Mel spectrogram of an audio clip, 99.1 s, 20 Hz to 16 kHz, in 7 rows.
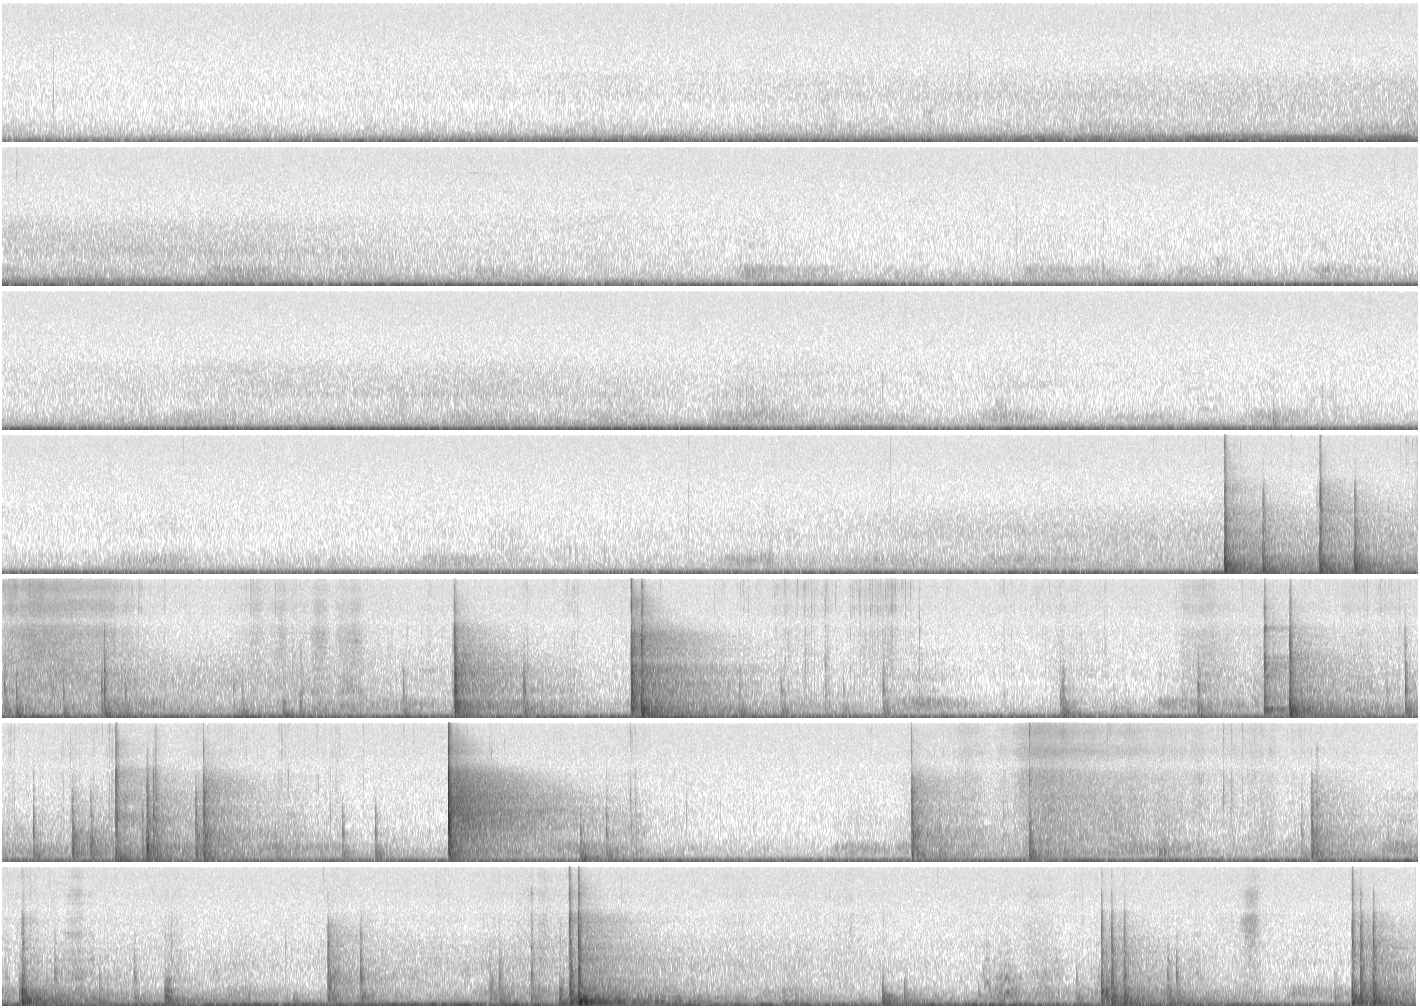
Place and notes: Roman Catholic church, Farna 9 street, Srem - bench wriggle
(binaural rec, please use headphones) recorded in an empty church. at the beginning just the ambience of the church, some noises from the street coming through the door. around one minute mark I started to move about on the wooden bench, pressing on it with my feet and arms. you can hear the crackle of the wood reverberated in the church. and rustle of my jacket. and my breathing. gain was set very high. (Roland R-07 + Luhd PM-01 bins)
